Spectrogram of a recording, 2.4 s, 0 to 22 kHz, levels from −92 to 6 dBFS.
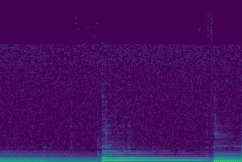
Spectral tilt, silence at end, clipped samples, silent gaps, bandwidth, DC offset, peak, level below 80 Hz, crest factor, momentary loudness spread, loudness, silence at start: -10.5 dB/octave; 0 s; under 0.1%; none; 4.3 kHz; under 0.1%; -18 dBFS; -64 dBFS; 16 dB; 16 LU; -35 LUFS; 0 s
